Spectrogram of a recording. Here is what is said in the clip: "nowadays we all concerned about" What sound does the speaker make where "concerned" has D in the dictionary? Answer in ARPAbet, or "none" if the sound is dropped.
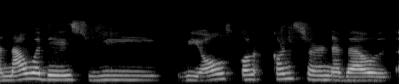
none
